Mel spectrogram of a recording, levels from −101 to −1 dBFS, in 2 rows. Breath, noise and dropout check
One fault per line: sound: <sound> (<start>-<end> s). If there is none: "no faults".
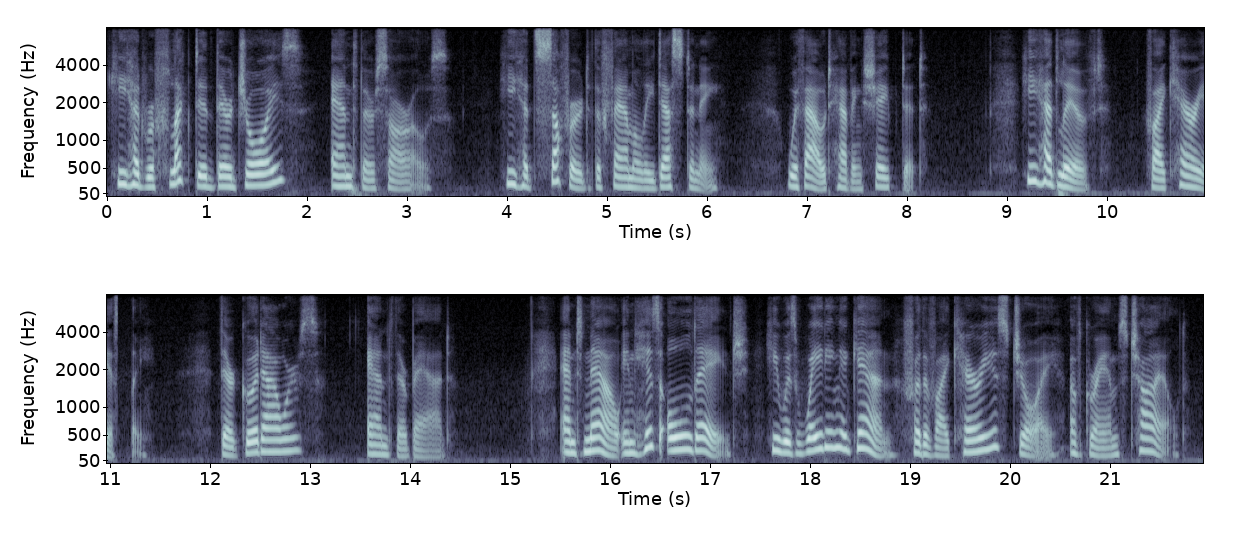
sound: dropout (11.1-11.2 s)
